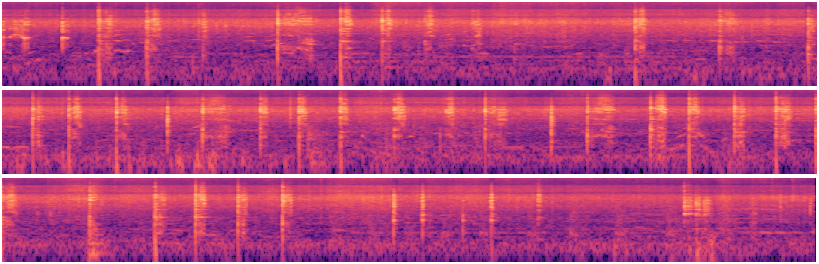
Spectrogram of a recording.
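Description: A metal spoon clinking and scraping against an aluminium wok as dried anchovies, onion and ginger are stir-fried. Frequent irregular clinks sit over a steady sizzle of frying.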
